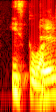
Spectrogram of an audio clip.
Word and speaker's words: histoire: Le H de histoire s'appelle le H muet.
